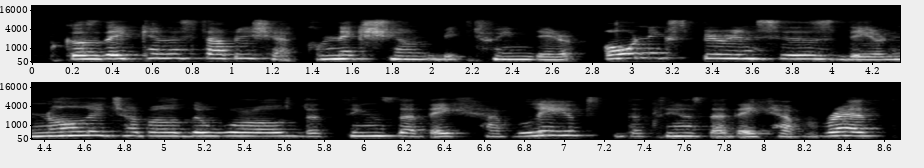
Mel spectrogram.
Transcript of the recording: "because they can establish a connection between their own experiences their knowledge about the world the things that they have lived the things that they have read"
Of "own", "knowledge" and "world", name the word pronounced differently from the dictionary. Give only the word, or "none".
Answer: none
